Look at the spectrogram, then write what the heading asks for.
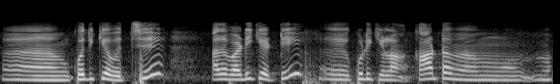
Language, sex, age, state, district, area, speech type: Tamil, female, 45-60, Tamil Nadu, Tiruchirappalli, rural, spontaneous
